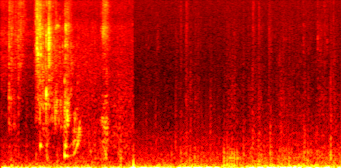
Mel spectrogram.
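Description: A bluegill let go by hand into an ice-fishing hole, with splashing and dripping water in the first second and a half, then only a steady low rumble.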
